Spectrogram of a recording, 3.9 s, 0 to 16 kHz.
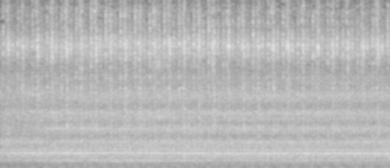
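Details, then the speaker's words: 2004 Dodge Dakota 4.7L V8 idling during repeated engine flush starts: light fast even ticking from a sticking hydraulic lifter, lessening and fading faster, now about 30 seconds. "still ticking but it seems to be uh getting less and going away faster"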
